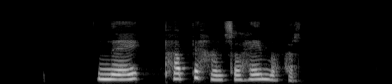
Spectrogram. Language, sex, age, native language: Icelandic, female, 40-49, Icelandic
